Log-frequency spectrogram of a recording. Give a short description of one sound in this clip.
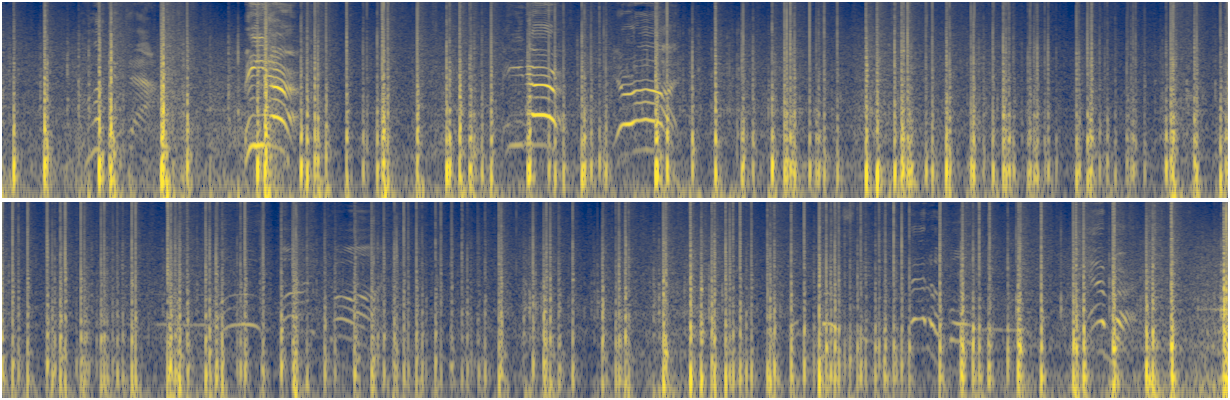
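Fireworks boom and bang rapidly, close by.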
